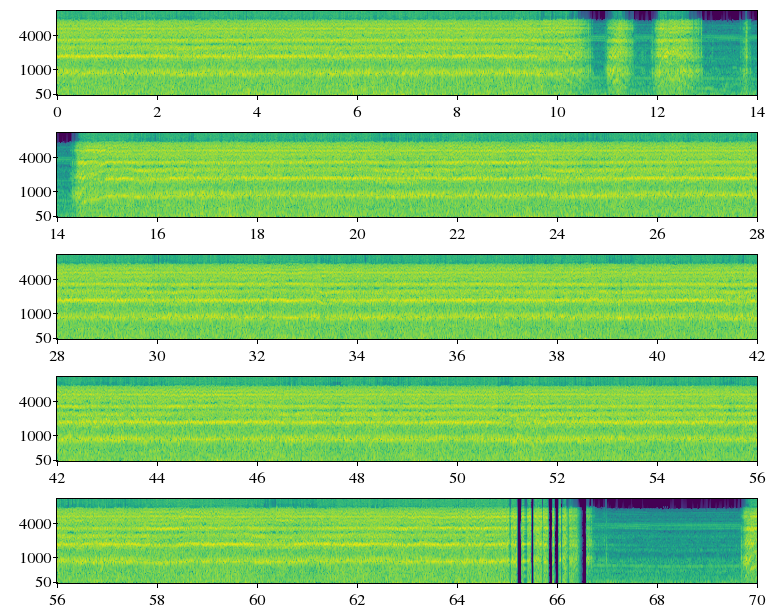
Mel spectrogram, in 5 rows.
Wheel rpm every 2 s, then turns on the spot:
230, 230, 230, 240, 230, 60, 30, 140, 230, 230, 230, 220, 220, 240, 230, 220, 230, 230, 230, 230, 230, 220, 230, 230, 230, 230, 230, 230, 230, 230, 220, 220, 200, 40, 20.
none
